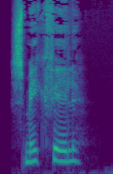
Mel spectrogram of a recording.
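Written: smækfælde

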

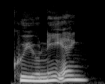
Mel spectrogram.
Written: kujonering

